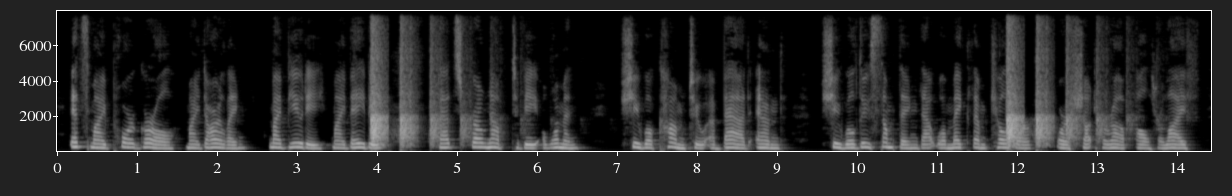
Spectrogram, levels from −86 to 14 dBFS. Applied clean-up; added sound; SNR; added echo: classical method log-MMSE.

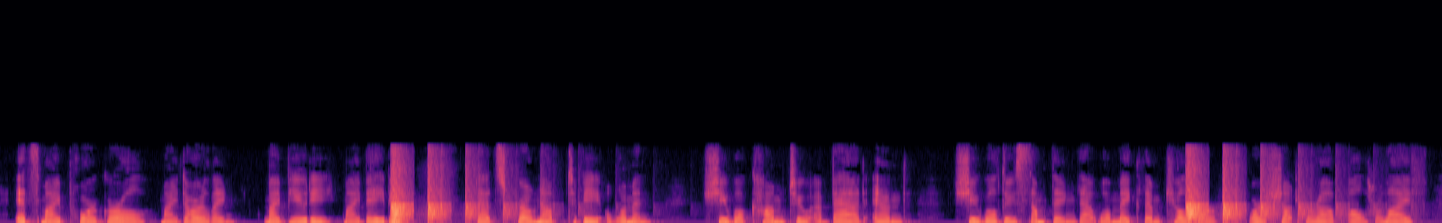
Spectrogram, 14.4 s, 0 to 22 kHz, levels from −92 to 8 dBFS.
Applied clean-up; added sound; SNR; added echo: none; Clapping; 5 dB; none.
